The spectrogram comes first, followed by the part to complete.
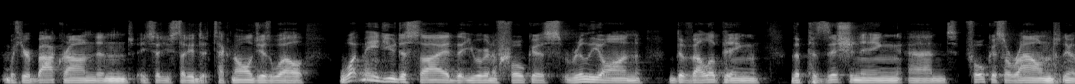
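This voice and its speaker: A man hosting a podcast, asking long, winding questions of his guest. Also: low voice. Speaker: podcast host. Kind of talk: interview questions. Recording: dull, muffled sound.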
